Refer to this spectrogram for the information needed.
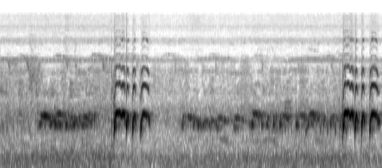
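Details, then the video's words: Zebra dove lure call intended to make a bird in breeding mood respond fast: two bright, clipped bursts of four cooing notes three seconds apart over a bed of soft, wavering warble. "Pancingan burung perkutut Agar Cepat Nyaut"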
